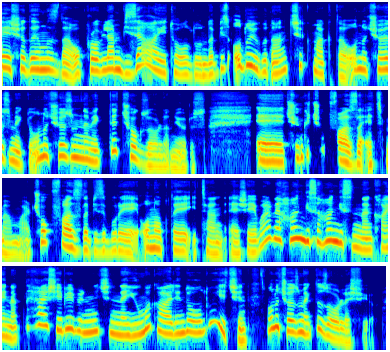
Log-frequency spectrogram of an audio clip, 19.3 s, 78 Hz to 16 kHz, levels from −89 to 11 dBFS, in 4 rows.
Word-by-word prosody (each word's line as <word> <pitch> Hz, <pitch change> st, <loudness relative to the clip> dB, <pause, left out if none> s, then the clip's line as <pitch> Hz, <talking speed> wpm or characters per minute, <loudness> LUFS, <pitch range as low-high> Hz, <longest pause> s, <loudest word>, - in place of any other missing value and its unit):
yaşadığımızda, 225 Hz, -, +1 dB
o 170 Hz, 0 st, -2 dB
problem 225 Hz, +3 st, +2 dB
bize 175 Hz, +10 st, -1 dB
ait 200 Hz, -6 st, -2 dB
olduğunda 165 Hz, 0 st, -2 dB
biz 240 Hz, 0 st, -6 dB
o -, -, +2 dB
duygudan 210 Hz, -, +1 dB
çıkmakta, 180 Hz, -, -5 dB
onu 230 Hz, -2 st, -1 dB
çözmekte, 195 Hz, -9 st, -1 dB
onu 240 Hz, +1 st, +1 dB
çözümlemekte 230 Hz, -, 0 dB
çok 215 Hz, -10 st, -1 dB
zorlanıyoruz. 125 Hz, -4 st, -6 dB, 0.7 s
Eee, 180 Hz, -2 st, +5 dB
çünkü 225 Hz, +9 st, -4 dB
çok 370 Hz, -, -10 dB
fazla 165 Hz, -6 st, +2 dB
etmen 140 Hz, -2 st, -5 dB
var, 155 Hz, -, -8 dB
çok 280 Hz, 0 st, -1 dB
fazla 175 Hz, -, +2 dB
bizi 155 Hz, -1 st, -7 dB
buraya, 160 Hz, -2 st, -1 dB
o 195 Hz, -, +1 dB
noktaya 170 Hz, -3 st, 0 dB
iten, 145 Hz, -3 st, -6 dB
eee, 140 Hz, -, -4 dB
şey 150 Hz, +1 st, -3 dB
var 340 Hz, +8 st, -2 dB
ve 335 Hz, -, +3 dB
hangisi 320 Hz, -3 st, +5 dB
hangisinden 250 Hz, -, +3 dB
kaynaklı 190 Hz, -, -4 dB
her 380 Hz, -1 st, +2 dB
şey 290 Hz, -5 st, 0 dB
birbirinin 265 Hz, -5 st, +2 dB
içinde 235 Hz, -5 st, -1 dB
yumak 230 Hz, -, 0 dB
hâlinde 230 Hz, 0 st, +1 dB
olduğu 250 Hz, -, -1 dB
için, 155 Hz, -, 0 dB, 0.2 s
onu 325 Hz, +4 st, +5 dB
çözmek 250 Hz, -5 st, +1 dB
de 295 Hz, -, 0 dB
zorlaşıyor. 155 Hz, -, -3 dB
205 Hz, 150 wpm, -20 LUFS, 165-250 Hz, 0.7 s, Eee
